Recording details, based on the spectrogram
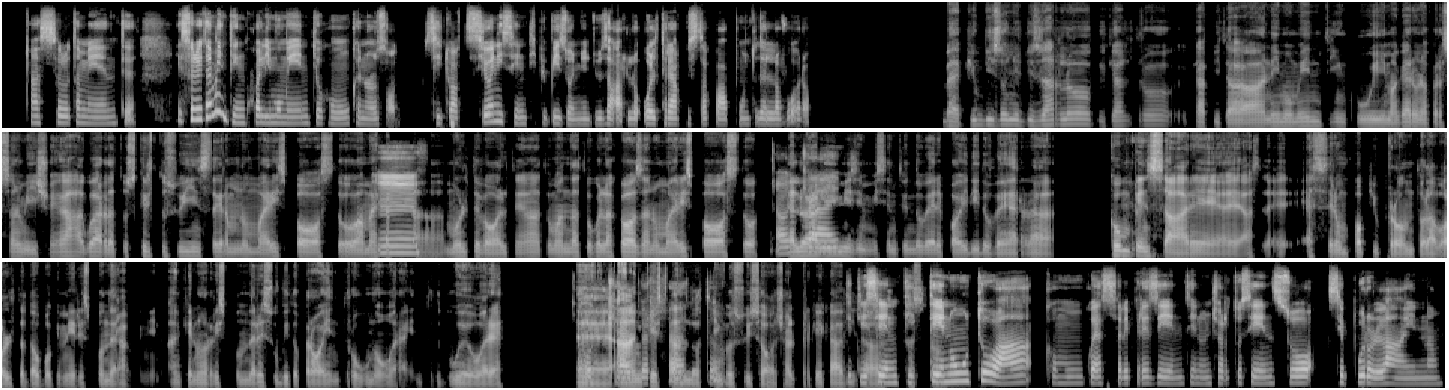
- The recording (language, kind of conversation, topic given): Italian, advice, Quali difficoltà hai a staccarti dal telefono e dai social network?
- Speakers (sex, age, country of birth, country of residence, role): female, 20-24, Italy, Italy, advisor; male, 18-19, Italy, Italy, user
- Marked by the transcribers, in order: tapping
